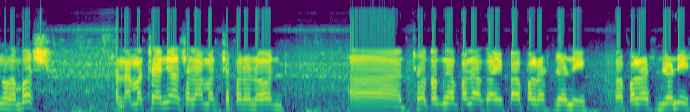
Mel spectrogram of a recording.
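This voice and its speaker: A Filipino man missing his lower front teeth, explaining casually and haltingly as a vlogger, repeating himself as he goes. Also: a bit bright, a little hiss or hum, poor audio. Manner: repetitive, halting, searching for words. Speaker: vlogger showing a homemade pump-type air gun.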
